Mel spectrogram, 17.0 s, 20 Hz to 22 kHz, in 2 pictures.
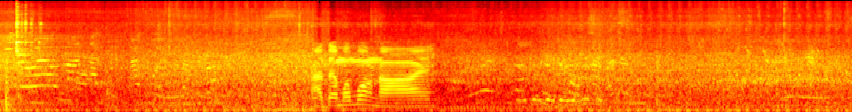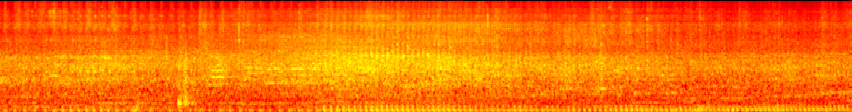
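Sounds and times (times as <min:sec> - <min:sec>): small engine running: 0:04.4 - 0:17.0.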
